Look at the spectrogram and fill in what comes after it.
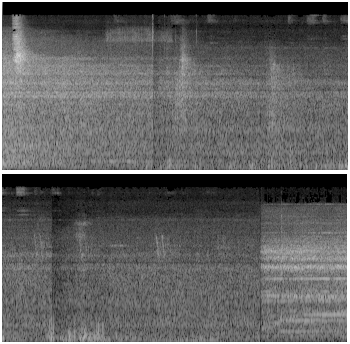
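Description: Berlin S-Bahn electric train pulling away and receding: a steady rumble of wheels on rail that eases slightly, with a few knocks along the way. About twelve seconds in the sound switches abruptly to a steadier hum with a few held tones.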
